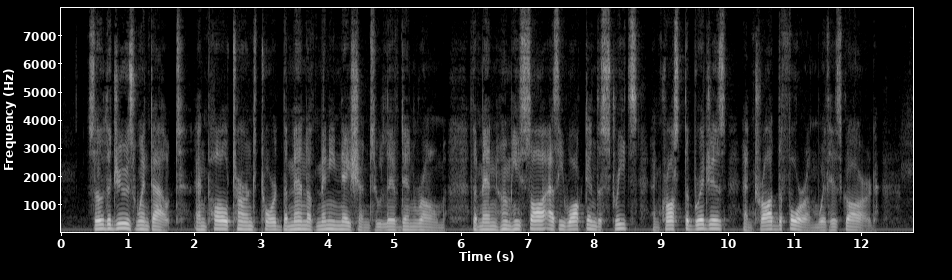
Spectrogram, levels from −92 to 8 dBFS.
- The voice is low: Yes, low, 130 Hz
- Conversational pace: Yes, average, 190 wpm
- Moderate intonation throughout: Yes, average, 3.7 semitones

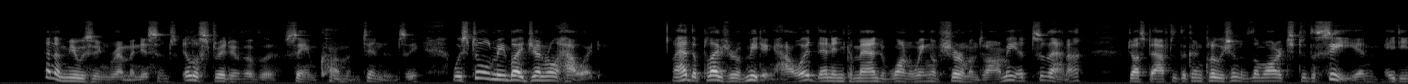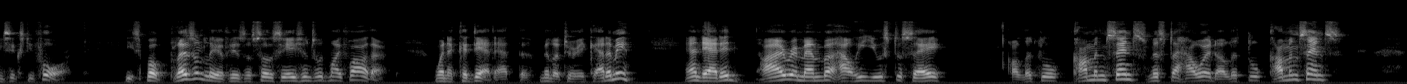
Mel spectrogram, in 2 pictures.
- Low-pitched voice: No, medium, 170 Hz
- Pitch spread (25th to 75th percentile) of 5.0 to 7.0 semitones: Yes, wide, 5.6 semitones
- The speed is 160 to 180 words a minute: Yes, average, 170 wpm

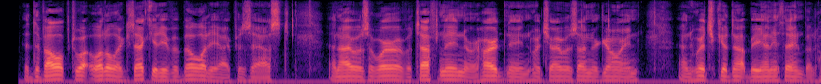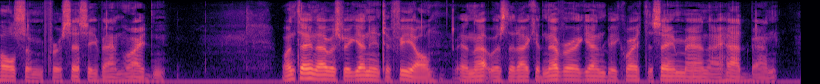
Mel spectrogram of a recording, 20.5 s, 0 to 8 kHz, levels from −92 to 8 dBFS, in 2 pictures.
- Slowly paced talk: No, average, 165 wpm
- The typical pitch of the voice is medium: No, very low, 95 Hz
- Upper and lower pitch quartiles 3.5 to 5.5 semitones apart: No, average, 2.9 semitones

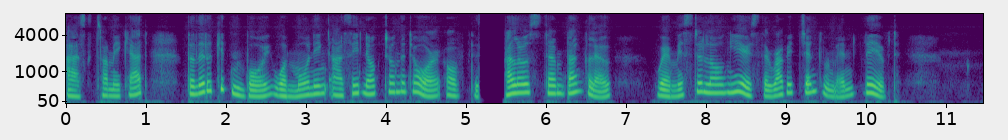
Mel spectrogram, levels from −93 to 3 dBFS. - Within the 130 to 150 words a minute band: Yes, average, 140 wpm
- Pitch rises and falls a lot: Yes, wide, 6.8 semitones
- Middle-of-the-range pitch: No, high, 200 Hz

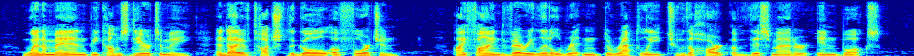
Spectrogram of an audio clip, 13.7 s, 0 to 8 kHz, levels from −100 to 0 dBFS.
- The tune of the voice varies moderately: No, narrow, 2.1 semitones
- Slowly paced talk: Yes, slow, 125 wpm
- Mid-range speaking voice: No, low, 120 Hz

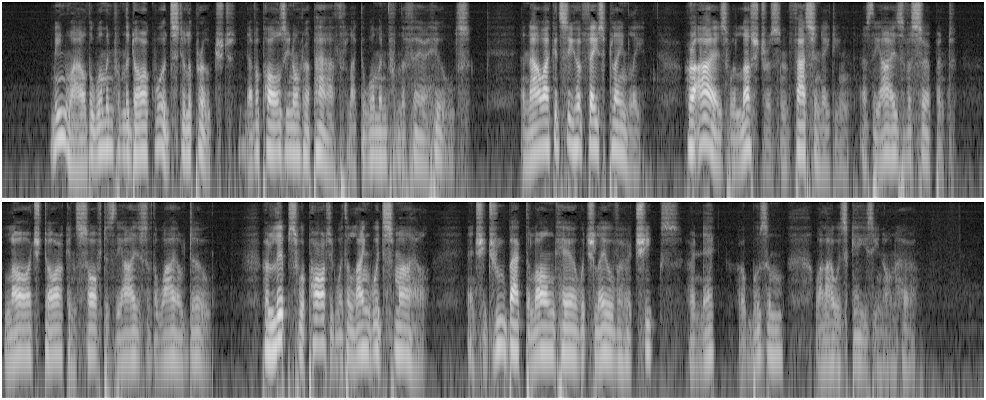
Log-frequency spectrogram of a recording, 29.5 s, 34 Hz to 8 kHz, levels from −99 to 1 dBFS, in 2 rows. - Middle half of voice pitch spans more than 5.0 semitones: No, average, 4.4 semitones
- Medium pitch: No, low, 115 Hz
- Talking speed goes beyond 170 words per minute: No, average, 165 wpm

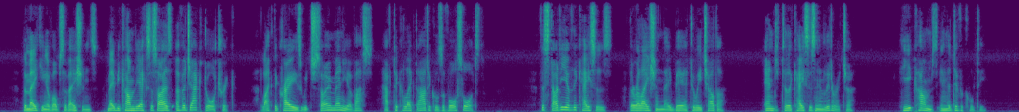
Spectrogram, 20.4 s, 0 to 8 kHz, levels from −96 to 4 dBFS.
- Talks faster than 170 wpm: No, average, 150 wpm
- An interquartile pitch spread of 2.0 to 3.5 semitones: No, average, 4.0 semitones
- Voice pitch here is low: Yes, low, 120 Hz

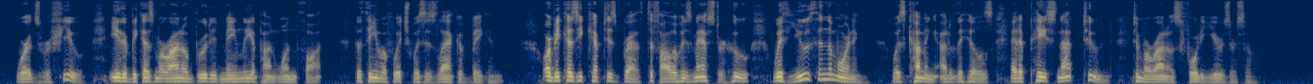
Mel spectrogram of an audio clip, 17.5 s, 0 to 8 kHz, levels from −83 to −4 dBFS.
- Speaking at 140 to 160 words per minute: No, average, 180 wpm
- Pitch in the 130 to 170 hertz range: No, low, 105 Hz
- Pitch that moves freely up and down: No, average, 4.9 semitones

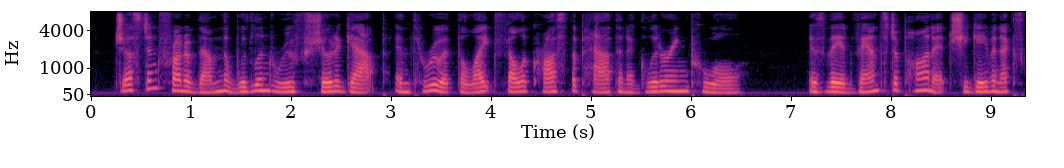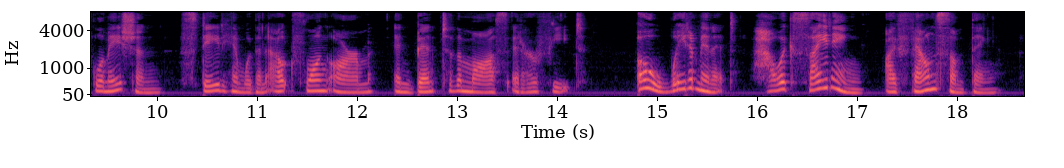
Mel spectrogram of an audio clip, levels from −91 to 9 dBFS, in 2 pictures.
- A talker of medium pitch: Yes, medium, 165 Hz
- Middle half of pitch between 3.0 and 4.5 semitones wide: Yes, average, 4.1 semitones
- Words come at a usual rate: Yes, average, 175 wpm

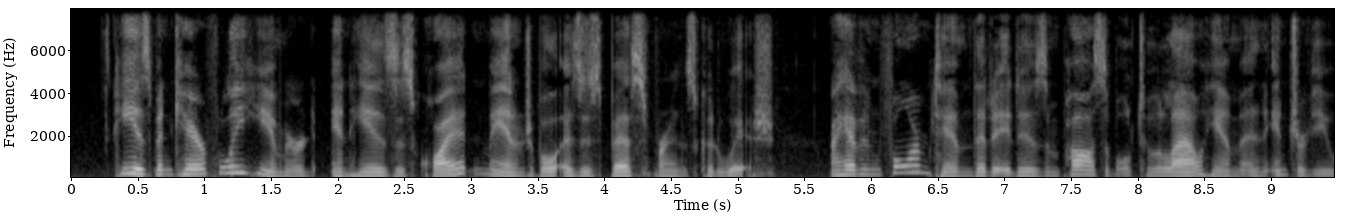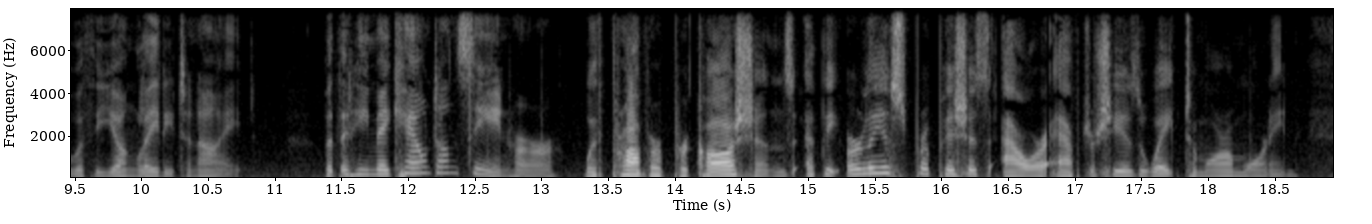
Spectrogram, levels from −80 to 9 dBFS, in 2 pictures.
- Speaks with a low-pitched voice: No, medium, 170 Hz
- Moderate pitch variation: No, wide, 6.0 semitones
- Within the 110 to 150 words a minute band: No, average, 195 wpm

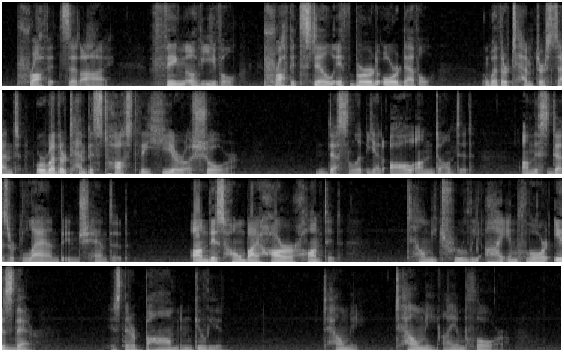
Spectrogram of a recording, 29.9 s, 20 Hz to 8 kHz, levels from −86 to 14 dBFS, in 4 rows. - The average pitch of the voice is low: Yes, low, 105 Hz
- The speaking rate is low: Yes, slow, 110 wpm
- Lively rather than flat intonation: No, average, 4.4 semitones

